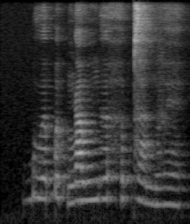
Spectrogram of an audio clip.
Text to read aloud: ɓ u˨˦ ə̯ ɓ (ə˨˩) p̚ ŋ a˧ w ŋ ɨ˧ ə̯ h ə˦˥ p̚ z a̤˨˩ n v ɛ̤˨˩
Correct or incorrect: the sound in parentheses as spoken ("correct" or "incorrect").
correct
